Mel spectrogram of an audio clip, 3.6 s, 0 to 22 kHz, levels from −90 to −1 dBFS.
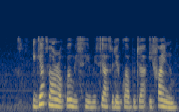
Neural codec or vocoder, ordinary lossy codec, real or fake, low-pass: none; none; real; 5.4 kHz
